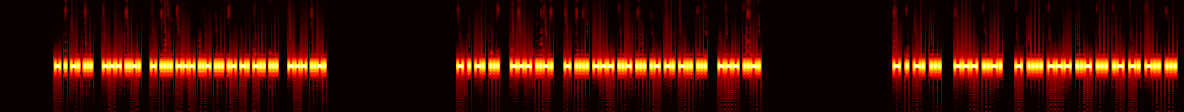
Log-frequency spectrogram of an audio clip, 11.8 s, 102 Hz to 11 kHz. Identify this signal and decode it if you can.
Morse code, heard as a keyed tone, about 64 wpm, 700 Hz. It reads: TENS OF THOUSANDS OF TENS OF THOUSANDS OF TENS OF THOUSANDS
